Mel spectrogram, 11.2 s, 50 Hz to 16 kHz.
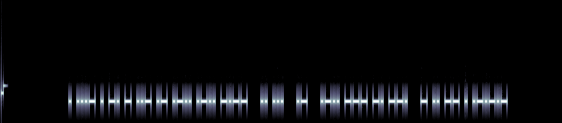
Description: Morse code, heard as a keyed tone, about 30 wpm, 700 Hz. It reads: EVENTUALLY IS A LONG TIME.
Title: Sentences from Top 1000 Words - Review Part 6 - 30wpm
